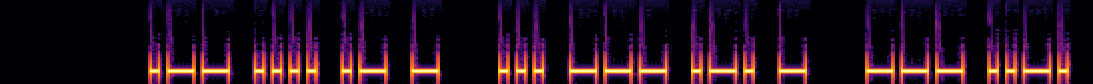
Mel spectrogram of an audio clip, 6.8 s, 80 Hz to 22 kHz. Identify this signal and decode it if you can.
Morse code, heard as a keyed tone, about 22 wpm, 700 Hz. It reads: WHAT SORT OF
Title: A Sound Of Thunder 22wpm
